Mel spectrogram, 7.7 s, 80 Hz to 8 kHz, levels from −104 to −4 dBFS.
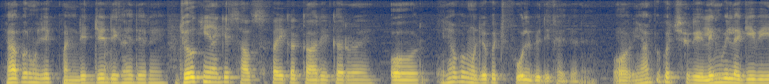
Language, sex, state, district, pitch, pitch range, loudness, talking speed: Hindi, male, Maharashtra, Sindhudurg, 130 Hz, 120-145 Hz, -20 LUFS, 210 wpm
